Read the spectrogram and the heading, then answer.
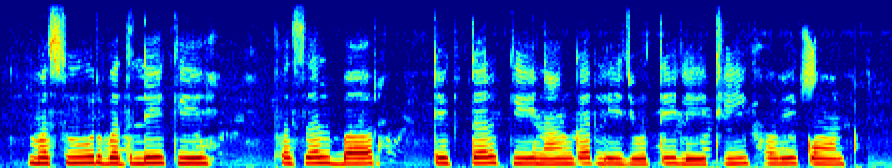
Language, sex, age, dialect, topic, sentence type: Chhattisgarhi, female, 25-30, Northern/Bhandar, agriculture, question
